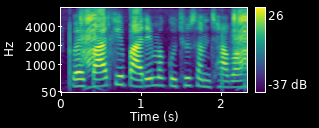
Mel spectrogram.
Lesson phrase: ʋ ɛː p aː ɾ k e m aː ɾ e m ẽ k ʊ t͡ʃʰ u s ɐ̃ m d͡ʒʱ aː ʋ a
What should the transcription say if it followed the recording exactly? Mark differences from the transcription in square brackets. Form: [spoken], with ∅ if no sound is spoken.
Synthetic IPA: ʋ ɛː p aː ɾ k e [b] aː ɾ e m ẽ k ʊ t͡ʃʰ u s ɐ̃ m d͡ʒʱ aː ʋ a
